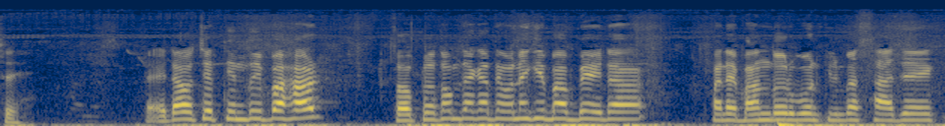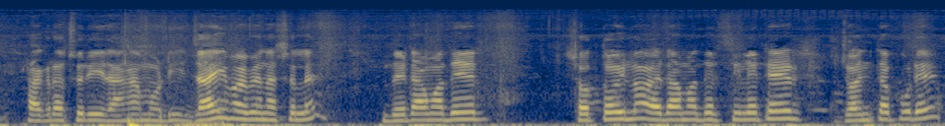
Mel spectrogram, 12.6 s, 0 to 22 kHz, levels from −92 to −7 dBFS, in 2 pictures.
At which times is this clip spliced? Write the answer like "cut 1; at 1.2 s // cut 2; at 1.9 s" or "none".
none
